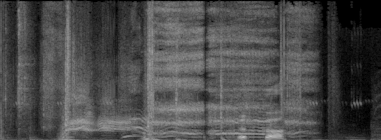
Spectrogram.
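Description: A woman-like creature snarls and shrieks close by.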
